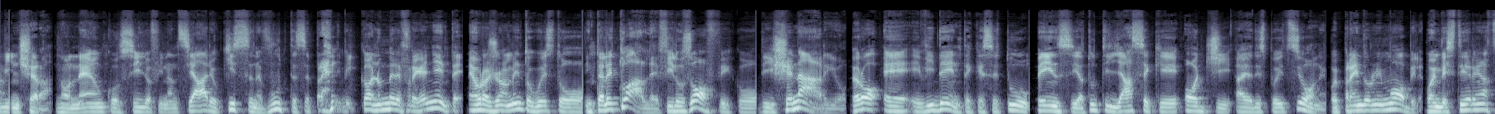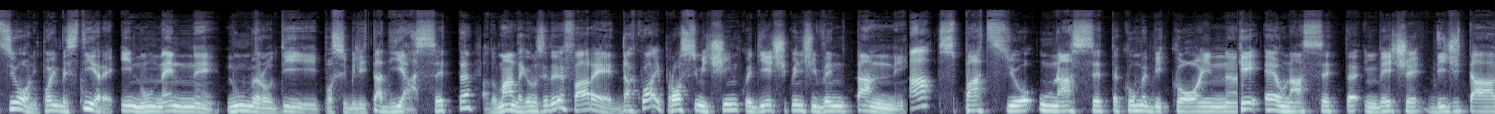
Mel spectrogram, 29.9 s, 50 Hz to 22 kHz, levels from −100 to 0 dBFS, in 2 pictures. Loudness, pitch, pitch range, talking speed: -20 LUFS, 130 Hz, 115-145 Hz, 180 wpm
